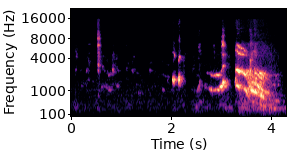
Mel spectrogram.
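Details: Eight Cavalier King Charles Spaniel puppies from two litters, Daisy's and Robin's, at play indoors: thin whistled whines rise and bend upward, followed by a louder, harsh yelping burst sliding down in pitch.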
